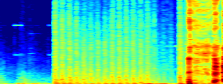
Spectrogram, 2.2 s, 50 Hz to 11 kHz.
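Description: Automatic gunfire in Call of Duty MW2 on a hardpoint match, a quick run of rapid shots followed by a louder, close burst at the end.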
